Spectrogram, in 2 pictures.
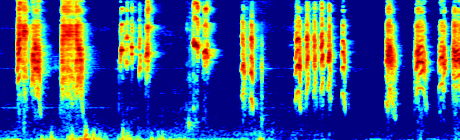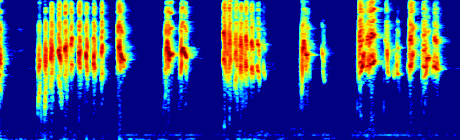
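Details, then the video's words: Wild long-tailed shrike in full song filled with mimicked phrases, recorded for training songbirds; rapid bursts of varied high chips, trills and scratchy notes in quick succession, a low rumble at the start. "CENDET GACOR BONGKAR ISIAN"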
